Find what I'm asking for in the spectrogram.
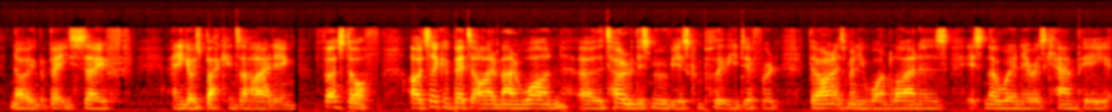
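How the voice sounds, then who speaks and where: Male podcast host, casual review monologue, mellow tone, dull lo-fi sound. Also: mid-range voice. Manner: relaxed, conversational, hesitant with frequent "uh". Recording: dull lo-fi recording.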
